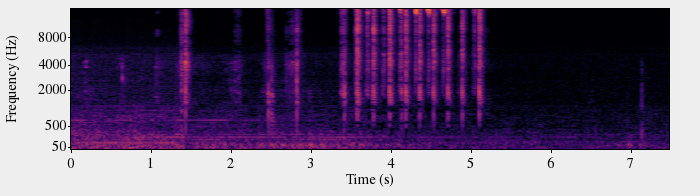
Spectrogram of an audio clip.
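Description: A V-cut cigar cutter snips into a cigar, giving one sharp click, then a few more, then a quick run of crisp clicks and snaps close up in a quiet room.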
